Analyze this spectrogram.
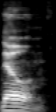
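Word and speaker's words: Noem: Noam. Noam, Secretary of Homeland Security.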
